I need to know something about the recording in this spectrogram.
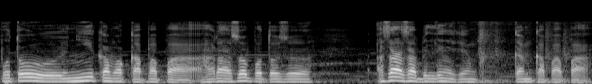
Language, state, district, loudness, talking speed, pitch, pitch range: Nyishi, Arunachal Pradesh, Papum Pare, -18 LUFS, 150 wpm, 130 Hz, 120-145 Hz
